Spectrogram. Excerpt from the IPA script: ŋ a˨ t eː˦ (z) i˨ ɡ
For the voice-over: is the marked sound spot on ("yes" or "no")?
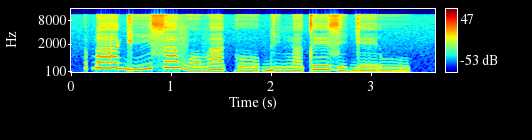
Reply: yes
